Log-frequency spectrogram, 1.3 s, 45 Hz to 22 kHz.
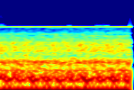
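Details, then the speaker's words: Twenty-year-old truck diesel with about 2 million miles, idling in neutral with the clutch down: steady low rumble with a faint constant whine and no knock or misfire; it sounds really good. "that thing. Actually, it sounds really good. Sounds really good, actually."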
